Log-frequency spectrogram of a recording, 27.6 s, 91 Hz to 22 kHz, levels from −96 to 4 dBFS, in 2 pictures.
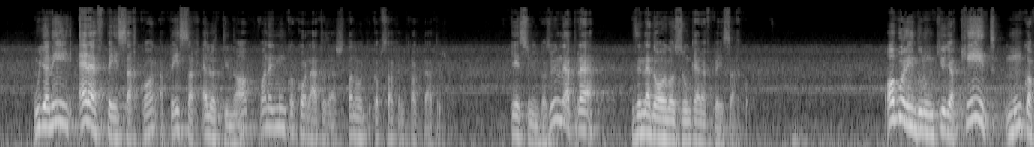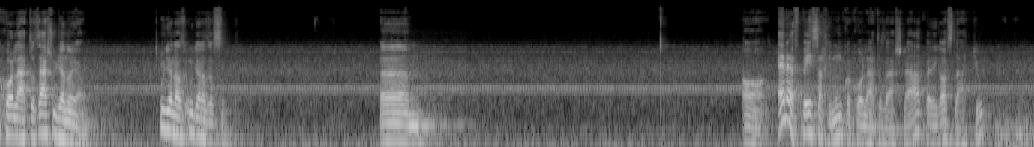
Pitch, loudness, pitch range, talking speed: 130 Hz, -27 LUFS, 105-165 Hz, 90 wpm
